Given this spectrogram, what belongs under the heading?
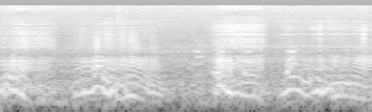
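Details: Overweight man snoring: rough, rattling snorts with wavering pitch on repeated breaths.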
